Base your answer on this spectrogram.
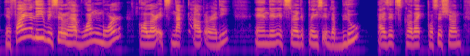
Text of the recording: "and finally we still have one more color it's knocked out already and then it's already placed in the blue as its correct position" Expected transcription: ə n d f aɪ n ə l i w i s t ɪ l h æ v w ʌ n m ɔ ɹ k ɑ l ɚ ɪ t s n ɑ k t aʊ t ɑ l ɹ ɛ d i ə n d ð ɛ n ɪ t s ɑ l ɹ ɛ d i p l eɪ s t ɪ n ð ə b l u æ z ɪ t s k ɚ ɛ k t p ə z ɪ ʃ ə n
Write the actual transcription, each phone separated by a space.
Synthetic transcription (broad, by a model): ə n f aɪ n ə l i w i s t ɪ l h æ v w ʌ n m ɔ ɹ k ɑ l ɚ ɪ t s n ɑ k t aʊ t ɑ l ɹ ɛ d i ə n d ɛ n ɪ t s ɑ l ɹ ɛ d i p l eɪ s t ɪ n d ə b l u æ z ɪ t s k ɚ ɛ k t p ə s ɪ ʃ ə n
